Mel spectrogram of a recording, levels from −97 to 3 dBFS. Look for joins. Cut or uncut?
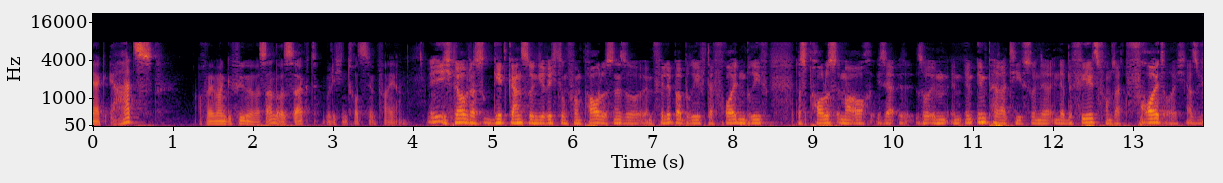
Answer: uncut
